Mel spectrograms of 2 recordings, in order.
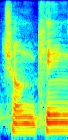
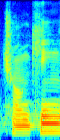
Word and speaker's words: Chongqing: capital to Chongqing Chongqing we'd called it Chung King at the time but I forgive my pronunciation Chong Queen Chongqing at this time currently so streams of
